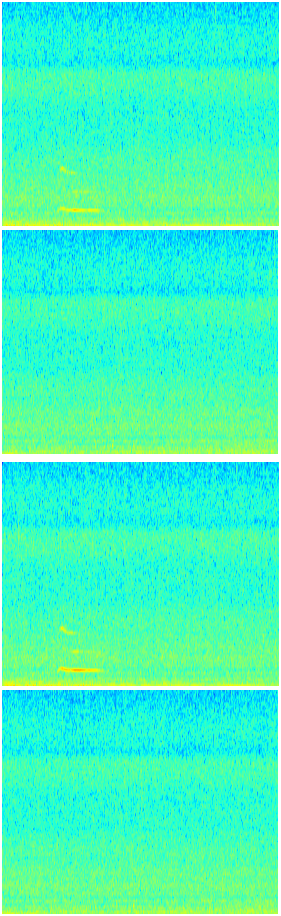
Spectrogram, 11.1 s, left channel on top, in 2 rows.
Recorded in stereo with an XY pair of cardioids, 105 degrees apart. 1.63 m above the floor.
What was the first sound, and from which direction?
A cat meowing, 40° right.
